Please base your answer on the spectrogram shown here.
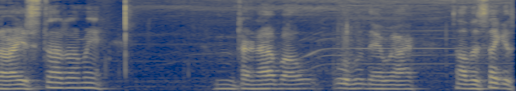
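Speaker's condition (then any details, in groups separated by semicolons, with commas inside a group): Friedreich's ataxia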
